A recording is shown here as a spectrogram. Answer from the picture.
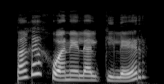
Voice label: Spanish Listening; Spanish Test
